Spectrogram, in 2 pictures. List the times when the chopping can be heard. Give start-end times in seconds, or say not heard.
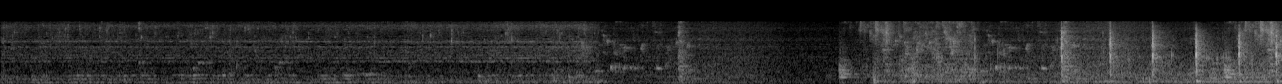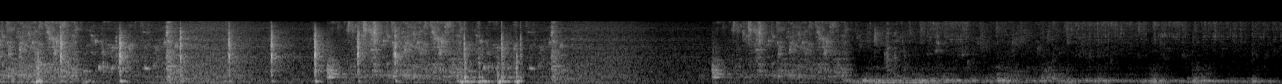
10.6-18.1.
